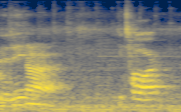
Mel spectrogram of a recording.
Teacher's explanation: But in both cases, ukulele, guitar, the last syllable is a falling tone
